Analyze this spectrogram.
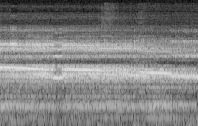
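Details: An American elk bugles, a high, sustained whistled tone that slowly falls in pitch, strikingly high for so large an animal, produced by biphonation.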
